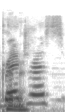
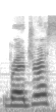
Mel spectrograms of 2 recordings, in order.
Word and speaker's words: REDress: I was curious about Yeah, red dress. Red dress is good.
